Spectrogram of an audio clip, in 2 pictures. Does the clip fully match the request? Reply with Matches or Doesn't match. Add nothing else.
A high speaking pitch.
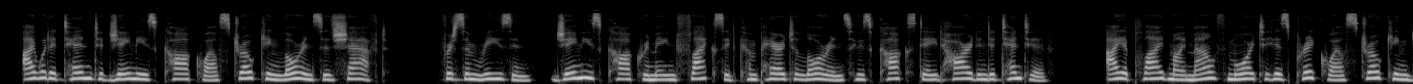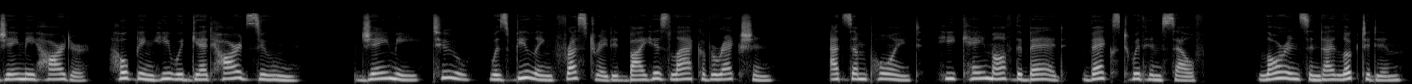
Matches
